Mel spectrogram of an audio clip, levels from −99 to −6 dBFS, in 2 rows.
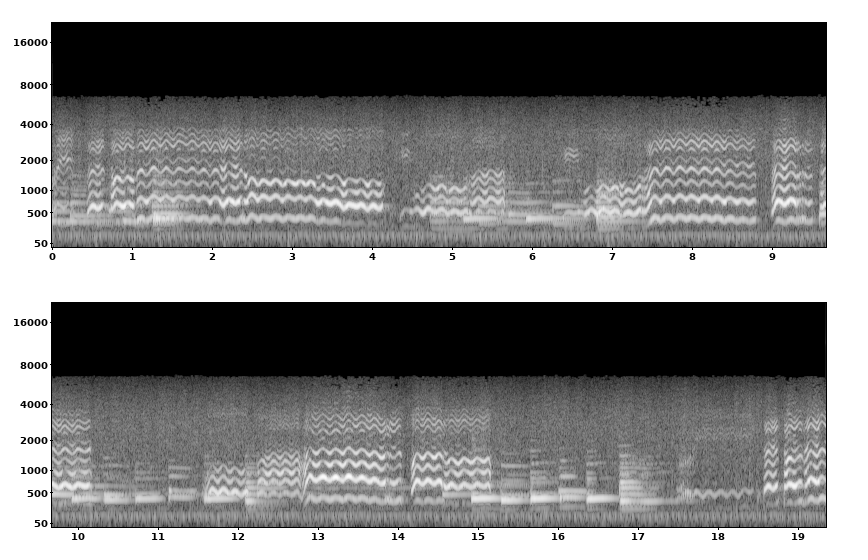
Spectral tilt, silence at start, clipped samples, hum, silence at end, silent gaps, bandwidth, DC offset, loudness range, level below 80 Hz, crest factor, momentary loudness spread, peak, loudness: -5 dB/octave; 0 s; under 0.1%; none; 0 s; none; 6.6 kHz; under 0.1%; 7 LU; -60 dBFS; 14 dB; 14 LU; -4 dBFS; -18 LUFS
